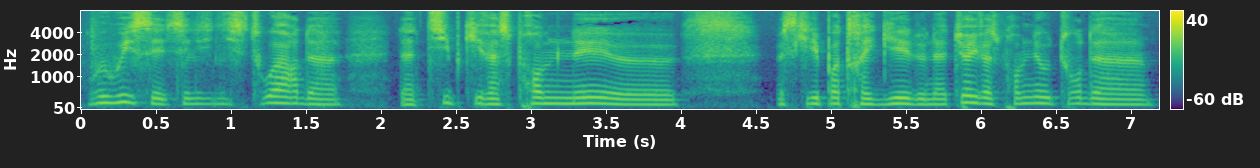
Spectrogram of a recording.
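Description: An older woman, telling personal stories as an interview guest in an expressive, emphatic way. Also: on the low side, moderate pace. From Paris, France. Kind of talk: conversational personal storytelling.

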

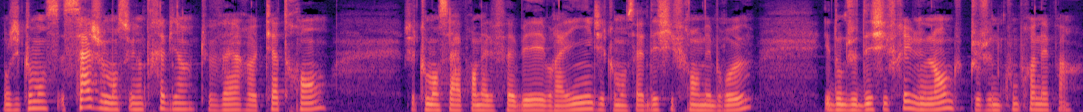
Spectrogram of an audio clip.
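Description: A woman in her fifties, a translator and author, talking in a relaxed, thoughtful way with many small restarts, seated at home. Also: low-pitched, normal speed. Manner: hesitant, thoughtful, repeats words when starting. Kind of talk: relaxed conversational interview. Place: apartment living room, seated on a sofa.

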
